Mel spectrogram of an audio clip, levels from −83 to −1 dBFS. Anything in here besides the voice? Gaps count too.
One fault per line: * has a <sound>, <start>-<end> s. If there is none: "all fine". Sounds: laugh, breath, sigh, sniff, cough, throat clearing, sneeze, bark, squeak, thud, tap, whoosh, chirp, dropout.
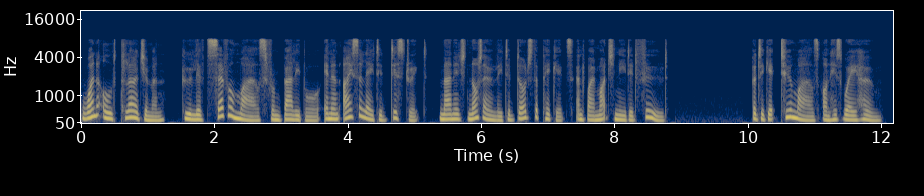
all fine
